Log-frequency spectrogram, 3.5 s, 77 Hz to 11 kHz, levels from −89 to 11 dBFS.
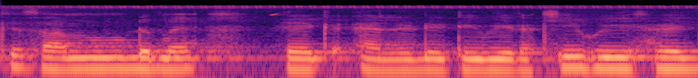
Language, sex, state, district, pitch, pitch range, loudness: Hindi, male, Bihar, Jamui, 140 Hz, 135-145 Hz, -15 LUFS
